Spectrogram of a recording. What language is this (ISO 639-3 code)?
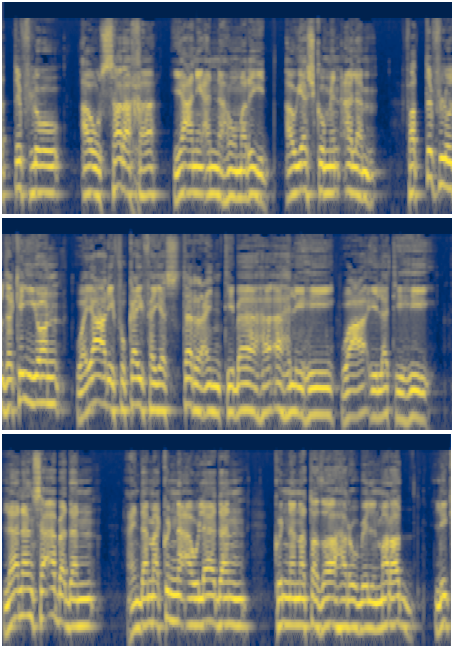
ara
